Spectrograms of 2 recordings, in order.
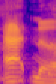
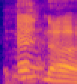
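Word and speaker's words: Aetna: All right, sorry, you work for Atna. No. Etna. It's Etna.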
